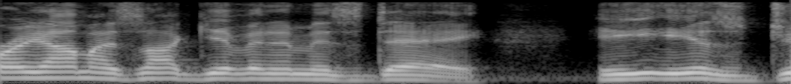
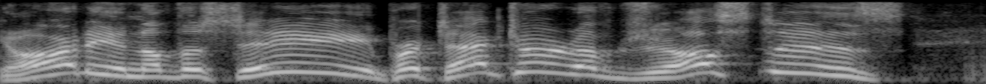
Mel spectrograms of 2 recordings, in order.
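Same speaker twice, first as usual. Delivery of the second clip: hammy, grand, pitched-up heroic proclamation voice; 9 semitones higher than usual. Recalling fun voicing a fake superhero: hammy Great Saiyaman voice. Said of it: "getting to just ham it up like".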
